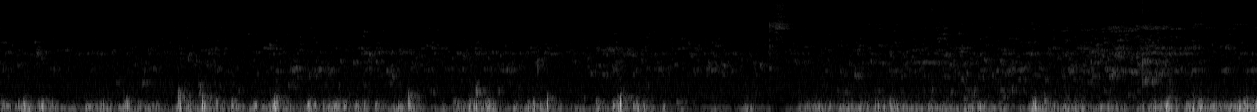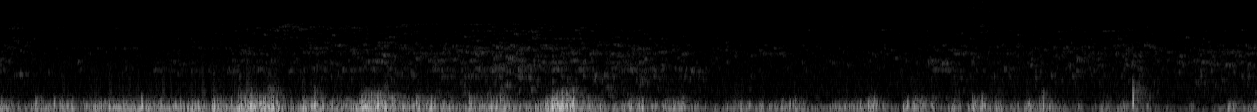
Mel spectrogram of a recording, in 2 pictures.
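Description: Wind buffeting the microphone outdoors: an uneven low rumble that rises and falls in gusts, strongest a little past the middle.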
